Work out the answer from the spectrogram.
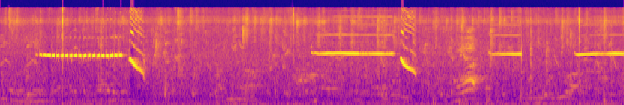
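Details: Common Iora in natural surroundings: a trilled, wavering long whistle dropping sharply, followed by smooth drawn-out whistles and further falling notes.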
